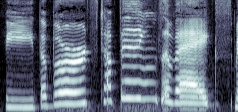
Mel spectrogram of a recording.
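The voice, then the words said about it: Put-on American accent, singing. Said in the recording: “I'll do it in my American accent.”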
